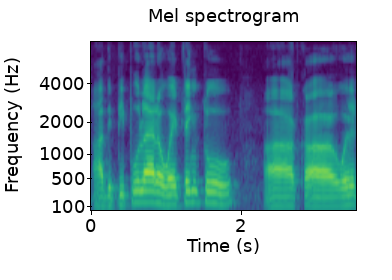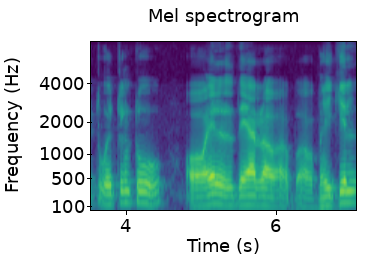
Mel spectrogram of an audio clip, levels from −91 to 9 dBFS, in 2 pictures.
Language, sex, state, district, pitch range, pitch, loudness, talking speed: English, male, Odisha, Malkangiri, 115-150 Hz, 125 Hz, -17 LUFS, 135 wpm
